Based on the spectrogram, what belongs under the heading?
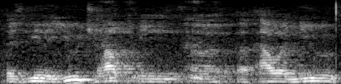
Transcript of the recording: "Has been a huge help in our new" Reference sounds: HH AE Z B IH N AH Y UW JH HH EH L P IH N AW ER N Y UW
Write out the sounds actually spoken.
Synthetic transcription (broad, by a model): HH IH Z B IH N AH Y UW JH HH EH P IH N AW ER N Y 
